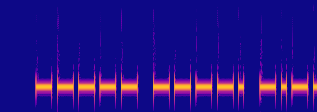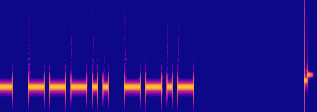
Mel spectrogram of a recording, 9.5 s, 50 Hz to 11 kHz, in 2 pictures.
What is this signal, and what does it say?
Morse code, heard as a keyed tone, about 15 wpm, 700 Hz. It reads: 09Y8Q
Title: Code Groups - 5 Letter:Numbers - 15wpm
